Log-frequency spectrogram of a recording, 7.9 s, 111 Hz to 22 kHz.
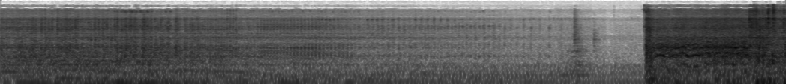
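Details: Abandoned 1948 Ford F5 bus, first start after sitting 25 years: tired engine idles unevenly at low speed, then a sudden loud rise as it catches; smoky, carburetor needs rebuild, throttle linkage unhooked, needs tune-up.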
